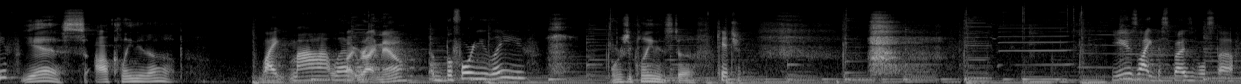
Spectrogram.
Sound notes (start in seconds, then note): 8.6 sighs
